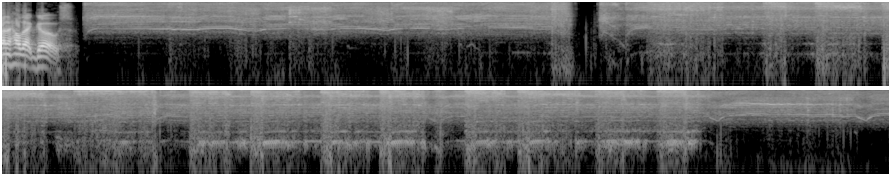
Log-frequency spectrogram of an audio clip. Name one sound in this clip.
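An electric chainsaw whines steadily as it cuts into a wall.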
